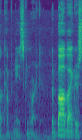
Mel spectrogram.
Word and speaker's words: Iger: says dot dot if you feel like I butchered what that name Bob Iger that his name Bob Iger Bob Iger just use the CEO of Disney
